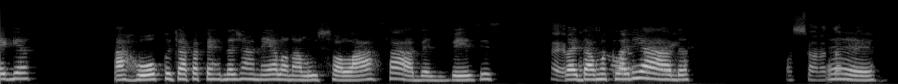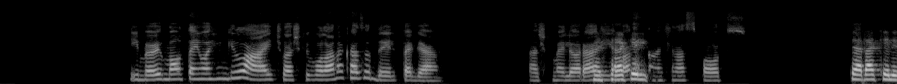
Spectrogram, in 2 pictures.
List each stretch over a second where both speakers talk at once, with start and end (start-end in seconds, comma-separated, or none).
5.6-6.9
